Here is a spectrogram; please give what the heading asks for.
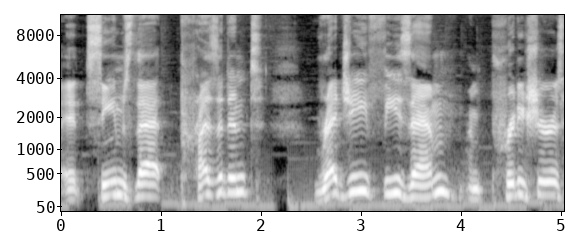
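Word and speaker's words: Fils-Aimé: Nintendo of America it seems that president Reggie fils-aime I'm pretty sure is how you pronounce his name he will be retiring as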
